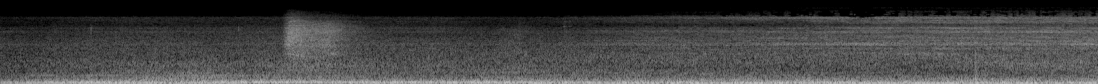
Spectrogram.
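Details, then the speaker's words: Flatbed truck trailer at idle, found during morning pre-trip along with a flat tire: constant thin hiss and a sharp burst of escaping air over a steady diesel idle; blown, ripped trailer air suspension bag, other bag not holding pressure. "hear that air leak. We got a blown airbag, all ripped and torn. Air coming out of it."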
